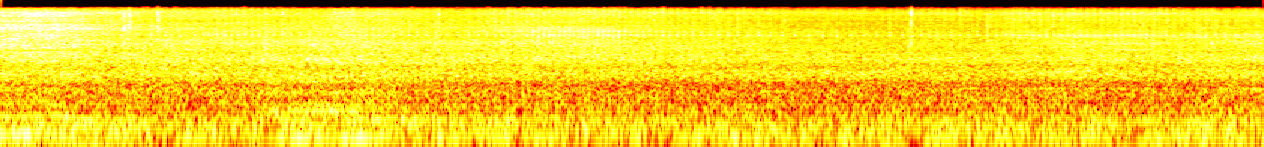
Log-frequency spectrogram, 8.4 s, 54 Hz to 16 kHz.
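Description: Honda CBR125R's single-cylinder 125 cc engine running at low speed as the bike rides off and pulls up, under a steady low rumble.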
